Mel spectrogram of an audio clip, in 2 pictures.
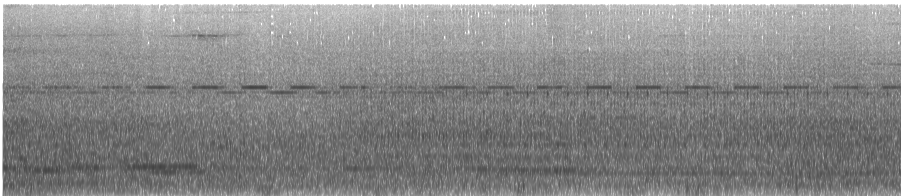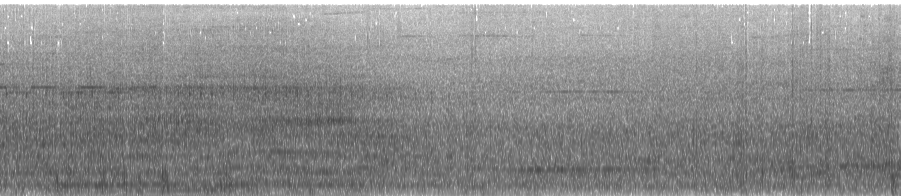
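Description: Busy street traffic, with buses and other vehicles running close by. A rapid, evenly pulsed electronic beep, like a vehicle's warning or reversing alarm, sounds over the traffic for about the first ten seconds, then stops.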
